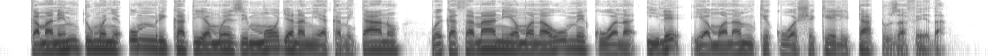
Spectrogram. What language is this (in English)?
Swahili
